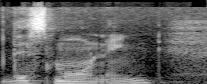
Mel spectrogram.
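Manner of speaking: ordinary delivery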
